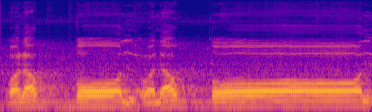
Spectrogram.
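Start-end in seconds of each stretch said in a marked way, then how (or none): 2.1-3.6 দল held for a long four-alif stretch; long madd. Shown as a demonstration. Teacher showing the four-alif stretch, drawn out. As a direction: sing out দল with a long drawn vowel. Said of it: "চার আলিফ টানের একটা কায়দা আছে".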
